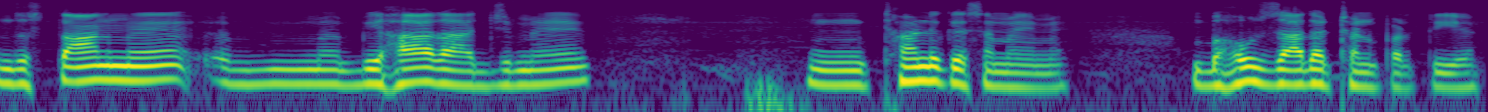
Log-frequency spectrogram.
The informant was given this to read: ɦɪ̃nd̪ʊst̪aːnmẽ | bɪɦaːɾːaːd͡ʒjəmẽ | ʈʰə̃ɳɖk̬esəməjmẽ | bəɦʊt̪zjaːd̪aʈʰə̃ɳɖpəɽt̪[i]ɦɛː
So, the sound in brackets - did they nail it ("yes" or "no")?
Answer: yes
